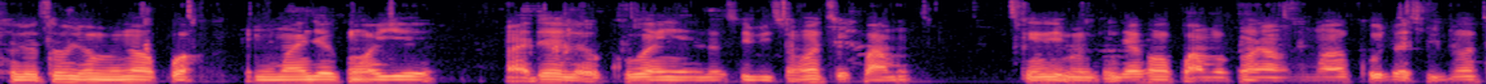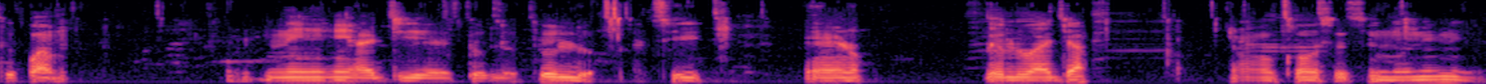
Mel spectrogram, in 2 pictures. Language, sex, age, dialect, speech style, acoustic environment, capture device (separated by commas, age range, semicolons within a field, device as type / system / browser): Yoruba, male, 18-24, Nigeria - Ibadan, happy, nature, mobile / Linux / Chrome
